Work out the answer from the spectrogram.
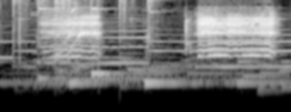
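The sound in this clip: A goat bleats twice: two long, wavering, strongly harmonic cries separated by a short pause. Both are loud, with no talk.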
